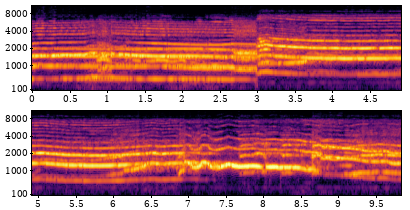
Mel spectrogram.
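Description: Jackals howl together in long, wavering, overlapping wails that rise and fall without a break.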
